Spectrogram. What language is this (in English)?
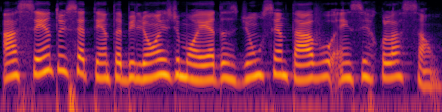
Portuguese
